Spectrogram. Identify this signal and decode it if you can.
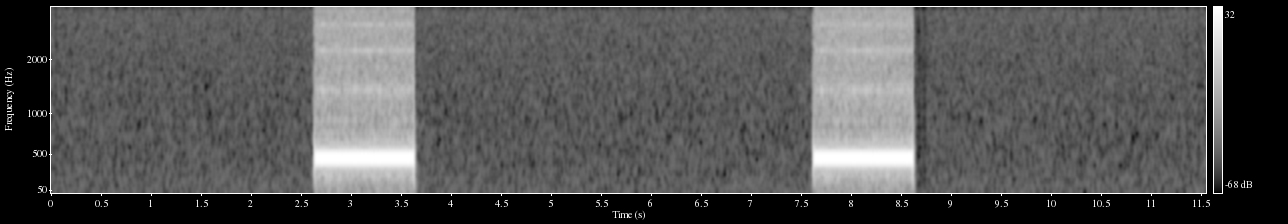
Ringback tone (China, 450 Hz).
